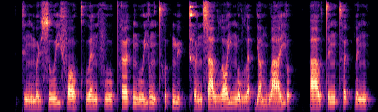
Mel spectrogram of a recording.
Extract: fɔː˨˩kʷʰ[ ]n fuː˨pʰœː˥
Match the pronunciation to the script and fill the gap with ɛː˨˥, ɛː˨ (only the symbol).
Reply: ɛː˨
